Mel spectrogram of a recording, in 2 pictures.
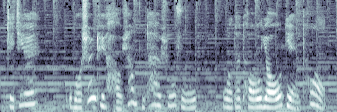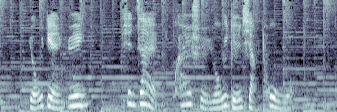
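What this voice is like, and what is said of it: Quiet, soft voice. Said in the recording (Chinese): “小声的”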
